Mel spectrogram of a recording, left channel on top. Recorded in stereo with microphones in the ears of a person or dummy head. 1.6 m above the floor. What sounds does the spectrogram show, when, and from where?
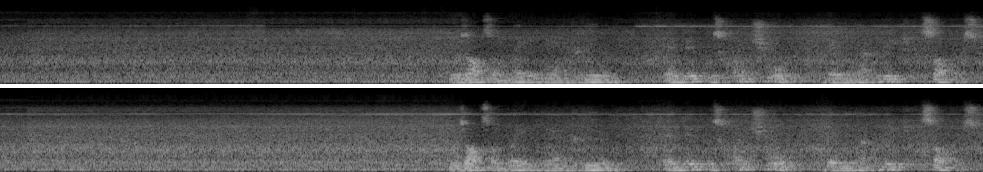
4.5 s a man speaking: 25° right (ahead or behind), 0.5 m; by 9.7 s 55° right (ahead or behind), 3.5 m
